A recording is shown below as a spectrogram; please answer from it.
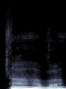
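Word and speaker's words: אהבה: Aravá. Aravá. Olha só que incrível que o hebraico é. São três sílabas, três, na verdade são cinco.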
